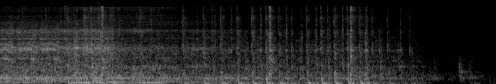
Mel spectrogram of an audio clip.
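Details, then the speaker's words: 1960s Massey Ferguson 204 forklift tractor, Continental gas engine, just fitted with a new 12V coil: uneven clattering run with sharp pops, backfiring through the carburetor, before it dies away; the backfire was later traced to two stuck valves. "still getting some back fire that coil didn't fix the problem so we're going to go with new distributor cap en rotor"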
